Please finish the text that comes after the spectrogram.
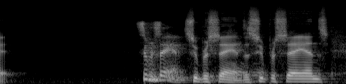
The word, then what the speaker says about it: Super Saiyan: Saiyans or Super Saiyan? How do you say it? Super Saiyan.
